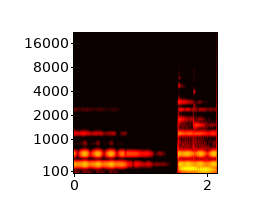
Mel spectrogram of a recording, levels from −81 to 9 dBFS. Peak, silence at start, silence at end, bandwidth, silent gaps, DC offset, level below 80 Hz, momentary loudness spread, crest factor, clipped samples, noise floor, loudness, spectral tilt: -10 dBFS; 0 s; 0 s; 4.9 kHz; none; under 0.1%; -56 dBFS; 17 LU; 14 dB; under 0.1%; -57 dBFS; -24 LUFS; -11 dB/octave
